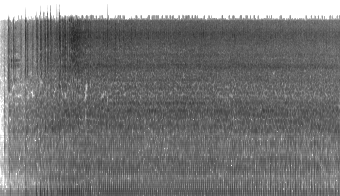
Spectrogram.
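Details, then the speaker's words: Old Wisconsin industrial reduction engine from a cement mixer, carb cleaned of rust: catches and settles into an even chug with a dry metallic rattle. Owner suspects the reduction chain drive needs oil. "guys it's sprinkling but I achieved the goal she does start run sounds like the chain drive on that reduction need some oil though so I don't want to run it very well"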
